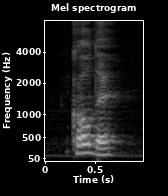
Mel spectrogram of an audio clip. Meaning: 1. a toad 2. an ugly woman 3. synonym of herik (“charlock”) (Rhamphospermum arvense, syns. Sinapis arvensis, etc.)
- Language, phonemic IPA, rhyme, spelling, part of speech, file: Dutch, /ˈkrɔ.də/, -ɔdə, krodde, noun, Nl-krodde.ogg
